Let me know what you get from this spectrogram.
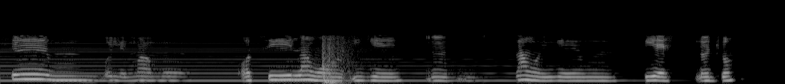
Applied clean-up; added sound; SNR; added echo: none; Gunshot, gunfire + Wind instrument, woodwind instrument; 13 dB; none.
